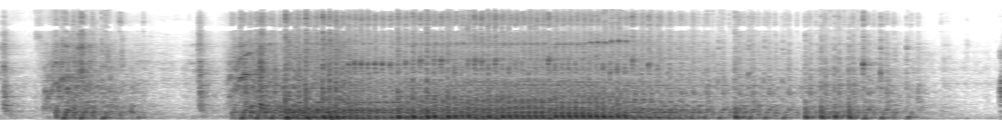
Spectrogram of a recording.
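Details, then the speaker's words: Homemade junkyard go-kart small engine that never ran. It has gas and spark; with brake cleaner squirted into the intake and a pull start, it fires in small pops for a few seconds, then dies. Suspected cause: the carburetor starving it of fuel. "just to see if this thing will run I squirted some brake clean down his throat and I'm gonna pull her through"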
